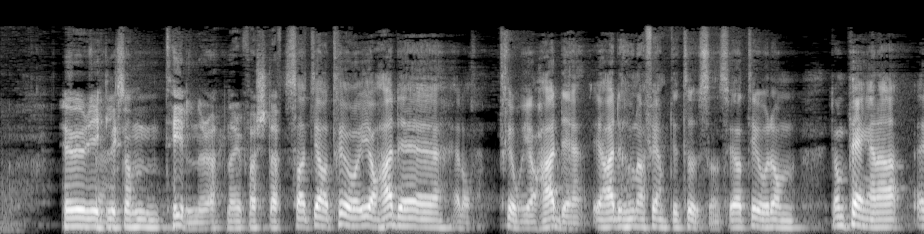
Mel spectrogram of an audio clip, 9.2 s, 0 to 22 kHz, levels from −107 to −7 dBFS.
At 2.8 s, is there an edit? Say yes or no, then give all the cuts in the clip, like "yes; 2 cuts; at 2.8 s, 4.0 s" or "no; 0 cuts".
yes; 1 cut; at 2.8 s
